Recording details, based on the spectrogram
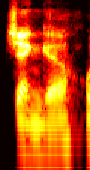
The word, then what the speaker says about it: Django: Django, with the D is silent.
